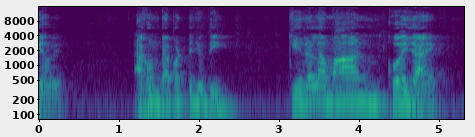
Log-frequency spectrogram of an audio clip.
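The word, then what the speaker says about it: Keralam: কোন তর্কের অবকাশ নেই যে রাজ্যটাকে আমরা এতদিন কেরালা বলে জানতাম এবার থেকে তাকে কেরালাম বলে উচ্চারণ করতে হবে এতে যে কোন মালায়ালী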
